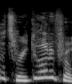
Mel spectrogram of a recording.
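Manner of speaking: high, loud, excited, blurted realization. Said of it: "and I was like".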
